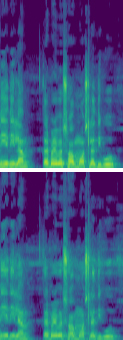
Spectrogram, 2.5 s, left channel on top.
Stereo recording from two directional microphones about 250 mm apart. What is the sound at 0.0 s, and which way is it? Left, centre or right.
Speech, centre.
